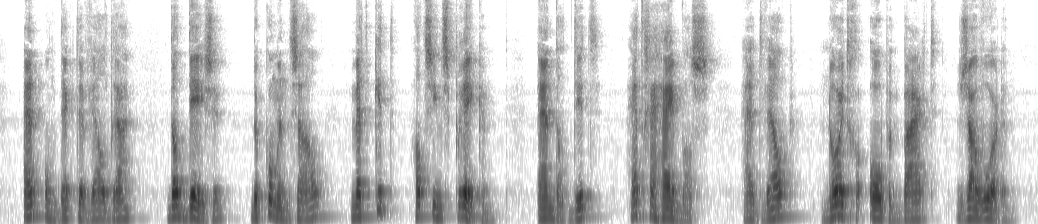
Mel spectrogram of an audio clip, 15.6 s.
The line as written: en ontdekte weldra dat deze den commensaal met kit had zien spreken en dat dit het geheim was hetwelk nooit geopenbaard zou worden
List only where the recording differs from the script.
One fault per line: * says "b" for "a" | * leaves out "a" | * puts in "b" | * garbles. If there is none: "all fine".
all fine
